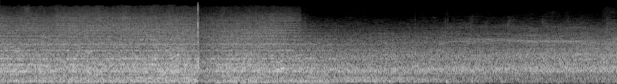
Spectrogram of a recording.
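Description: Music playing over stadium crowd noise, with a sharp click about two seconds in. About a second later the sound turns duller as the highs drop away.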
